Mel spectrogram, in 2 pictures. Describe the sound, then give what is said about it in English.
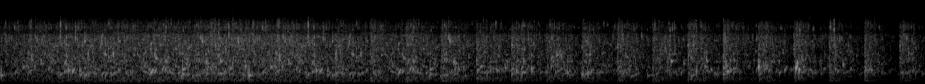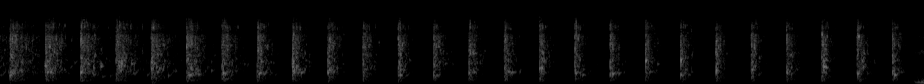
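A rushing stream flows steadily at first, then is progressively chopped in Ableton's beats mode, with the transient envelope lowered in real time, into quick, evenly spaced bursts of water with silent gaps between them, forming a regular rhythmic pulse by the end. “we can turn a stream into a funky syncopated groove”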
